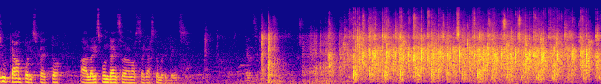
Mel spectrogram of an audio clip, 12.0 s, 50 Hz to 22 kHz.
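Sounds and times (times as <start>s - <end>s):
audience applauding: 6.4s - 12.0s.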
